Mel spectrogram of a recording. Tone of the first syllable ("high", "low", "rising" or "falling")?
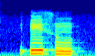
high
